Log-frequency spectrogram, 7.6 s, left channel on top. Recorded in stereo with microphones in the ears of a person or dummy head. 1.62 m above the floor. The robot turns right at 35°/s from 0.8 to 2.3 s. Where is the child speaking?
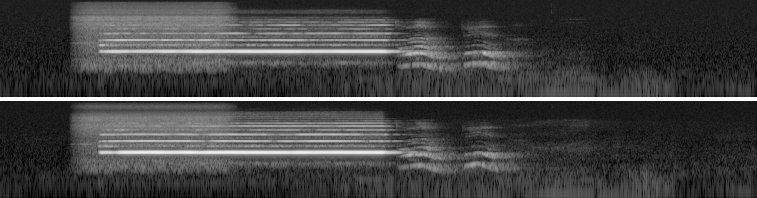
75° left (ahead or behind), 1.8 m.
